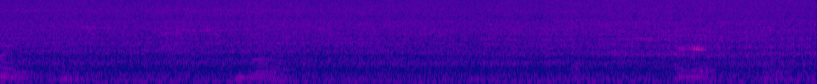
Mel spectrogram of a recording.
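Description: Steady hiss with a low rumble of outdoor background noise, under a few short spoken words.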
